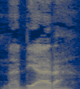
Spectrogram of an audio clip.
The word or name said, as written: nadiara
